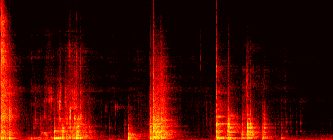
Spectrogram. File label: heavy toilet seat dropping down; foley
